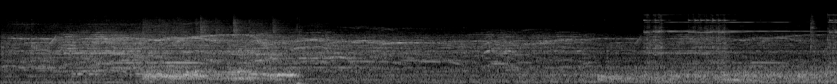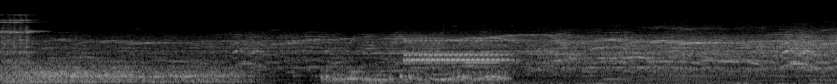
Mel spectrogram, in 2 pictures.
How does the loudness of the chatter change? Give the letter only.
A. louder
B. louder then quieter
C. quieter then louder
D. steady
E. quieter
C.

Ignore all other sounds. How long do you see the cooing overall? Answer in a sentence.
The cooing can be heard for 6 seconds in total.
